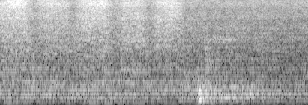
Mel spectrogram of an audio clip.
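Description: Cloth chalkboard eraser wiping chalk off a board in quick, soft back-and-forth strokes, about four or five a second. The strokes stop a little after a second in, followed by a single light knock.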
